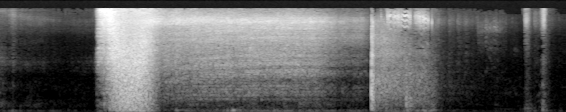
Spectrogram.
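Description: A firework rocket launches about a second in with a sudden loud hiss that carries on for a couple of seconds and fades. It then bursts with a sharp bang and brief crackling, and two small pops follow near the end.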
